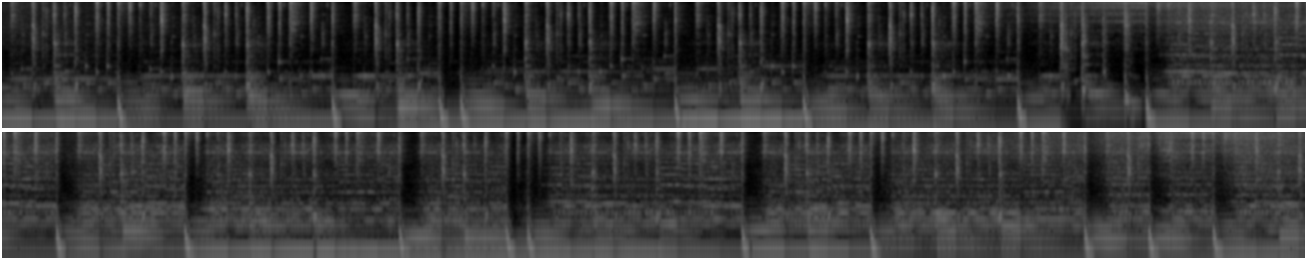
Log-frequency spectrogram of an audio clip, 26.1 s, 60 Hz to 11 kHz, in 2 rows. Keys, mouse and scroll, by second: 0.4 middle click, 0.9 n, 1.1 middle click, 1.8 middle click, 2.4 middle click, 3.2 s, 5.6 ctrl+z, 6.3 s, 7.9 ctrl+right click, 8.8 ctrl+z, 9.4 s, 12.1 middle click, 12.7-14.0 middle drag, 15.1-18.1 drag, 18.4 middle click, 19.5 click, 20.0-21.8 drag, 22.6 middle click, 24.0-25.3 drag, 25.6 middle click.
